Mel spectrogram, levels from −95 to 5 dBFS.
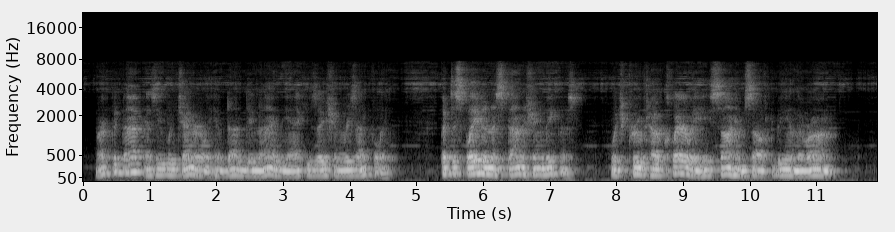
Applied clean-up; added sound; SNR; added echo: neural separator model SepFormer DNS4.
